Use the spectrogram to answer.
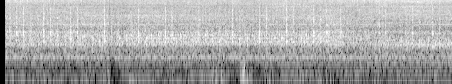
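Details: Opel Astra H idling cold: faint, uneven knocking over the engine hum; a knock is present but its cause is not identified.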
